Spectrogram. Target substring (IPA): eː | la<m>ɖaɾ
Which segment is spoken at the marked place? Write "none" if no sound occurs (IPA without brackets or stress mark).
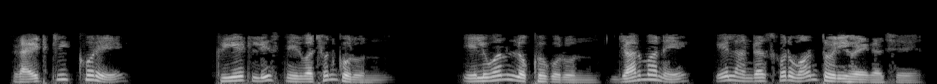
ɳ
